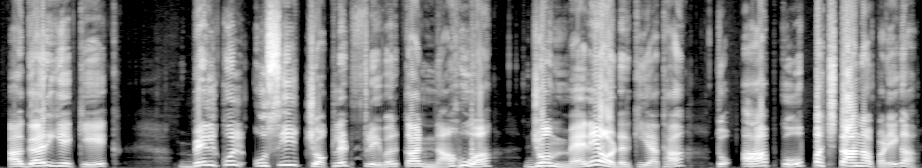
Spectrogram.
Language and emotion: Urdu, angry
